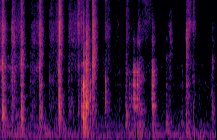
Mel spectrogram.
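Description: Tarot cards being shuffled and handled by hand: a faint, irregular run of soft card flicks and taps.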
